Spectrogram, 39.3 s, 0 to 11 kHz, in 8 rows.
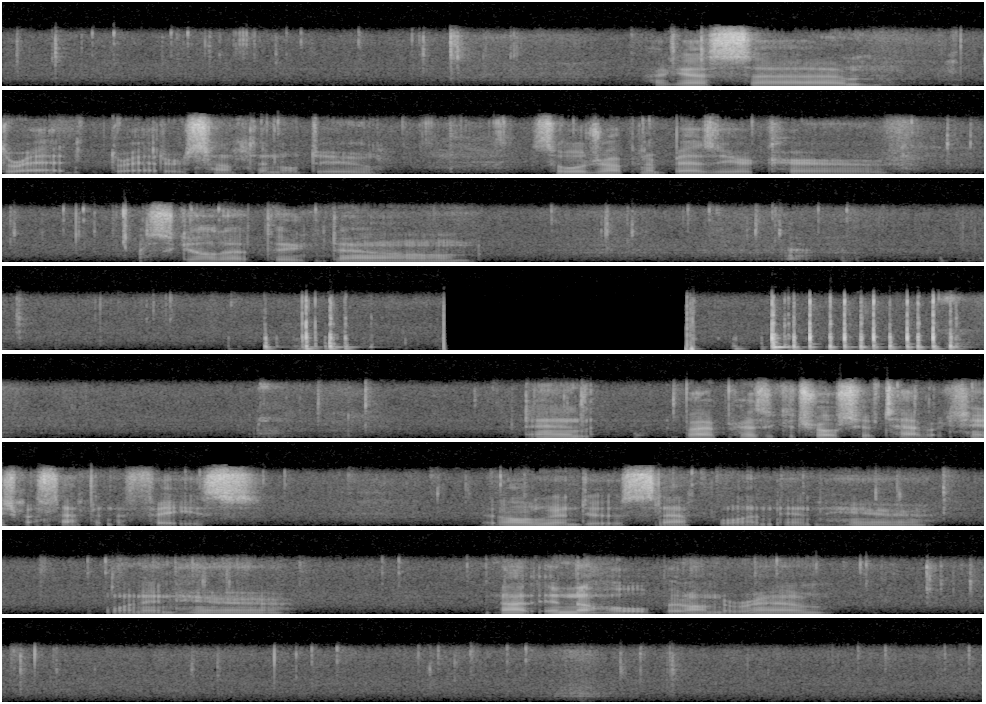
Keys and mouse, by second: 1.0 Tab, 2.0 a, 9.8 s, 10.4 s, 22.4 ctrl+s, 24.9 Tab, 26.8 g, 28.9 g, 35.4 g.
